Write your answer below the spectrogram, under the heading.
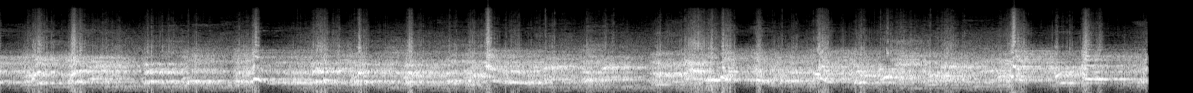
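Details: Dog holding a steady, gently wavering howl for about a second, then dipping into a lower falling moan and stopping, with a person's "mam" prompts nearby.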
